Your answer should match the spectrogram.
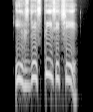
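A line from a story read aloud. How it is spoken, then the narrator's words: Shouting, trapped. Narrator (Russian): закричала попавшая в ловушку серпента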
